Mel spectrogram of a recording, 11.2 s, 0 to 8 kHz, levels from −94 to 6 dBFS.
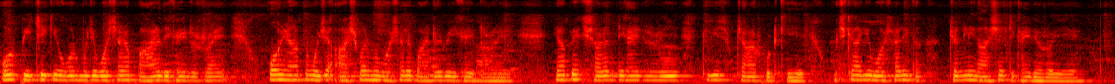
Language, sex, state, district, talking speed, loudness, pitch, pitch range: Hindi, male, Chhattisgarh, Jashpur, 265 wpm, -37 LUFS, 150 Hz, 140-160 Hz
